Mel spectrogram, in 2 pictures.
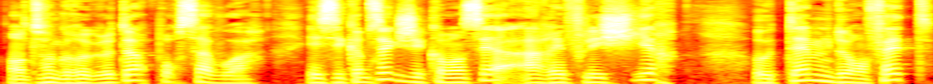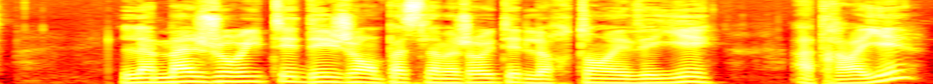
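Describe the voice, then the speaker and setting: This thirtysomething founder from northern France speaks in a mid-range voice, a little fast, sharing his story with earnest thought during a casual podcast interview. The studio-quality recording has no room sound.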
